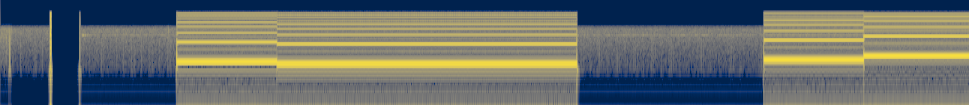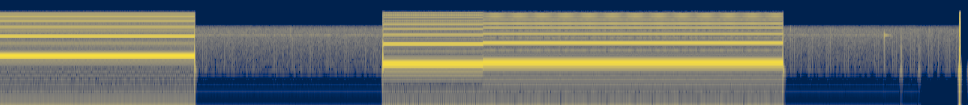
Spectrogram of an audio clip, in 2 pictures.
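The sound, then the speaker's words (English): Three loud fire dispatch paging alerts, each a brief tone sliding into a long, steady second tone, separated by short silences, with no talking. “Valley EMS, disregard your tones.”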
